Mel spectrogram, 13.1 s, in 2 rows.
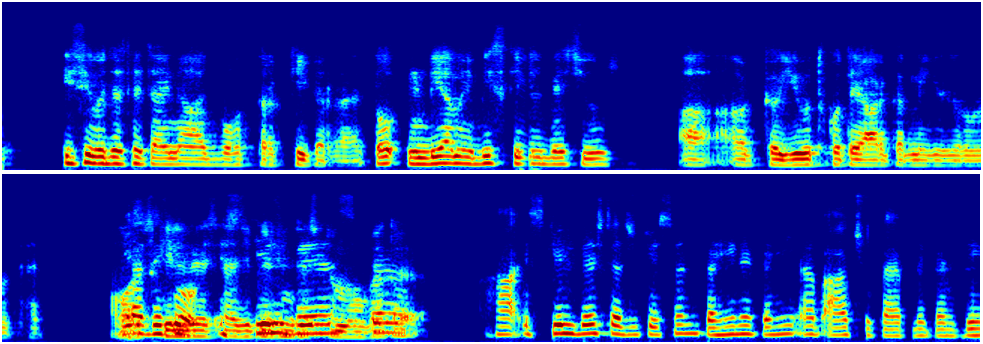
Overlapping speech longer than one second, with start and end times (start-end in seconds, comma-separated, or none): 7.3-9.0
